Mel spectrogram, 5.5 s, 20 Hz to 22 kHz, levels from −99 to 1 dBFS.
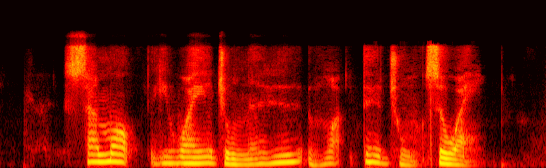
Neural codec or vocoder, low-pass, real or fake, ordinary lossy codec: codec, 16 kHz, 0.7 kbps, FocalCodec; 7.2 kHz; fake; Opus, 32 kbps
